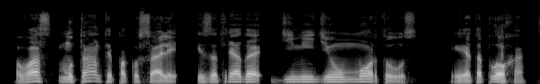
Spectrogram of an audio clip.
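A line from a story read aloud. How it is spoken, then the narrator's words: Plain. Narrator (Russian): сказал академик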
